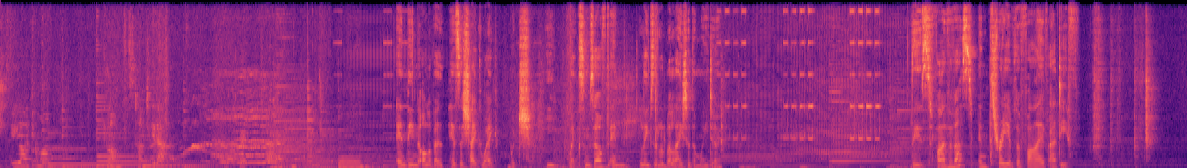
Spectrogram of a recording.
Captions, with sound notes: Eli, come on. Come on. It's time to get up. Come on, quick. (CHILD SQUEALS, FUSSES) And then Oliver has a shake awake, which he wakes himself and leaves a little bit later than we do. (ALARM BEEPS, VIBRATES) There's five of us, and three of the five are deaf.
